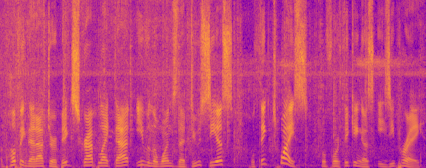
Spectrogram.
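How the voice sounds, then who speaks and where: With a fairly high, fairly bright voice, a very animated man narrates a scripted monster-hunting adventure in the first person at normal speed, dramatically telling the tale. Music backs him, along with slight background noise.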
